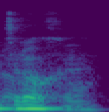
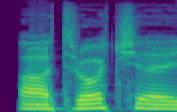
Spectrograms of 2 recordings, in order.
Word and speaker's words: trochę: Troche is the English pronunciation. Yeah, okay. But why does the guy swallow the C? Why does he swallow the C? Wpadliśmy na siebie trochę. Why can't I hear the C in his voice?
